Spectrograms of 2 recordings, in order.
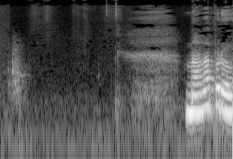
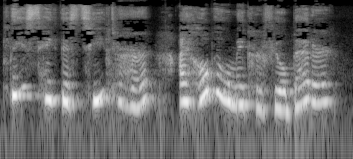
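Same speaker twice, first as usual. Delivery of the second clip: Missus Wu voice; 7 semitones higher than usual. Acted. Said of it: "said Missus Wu".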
